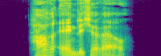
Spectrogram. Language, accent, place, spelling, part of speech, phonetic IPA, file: German, Germany, Berlin, haarähnlicherer, adjective, [ˈhaːɐ̯ˌʔɛːnlɪçəʁɐ], De-haarähnlicherer.ogg
- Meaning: inflection of haarähnlich: 1. strong/mixed nominative masculine singular comparative degree 2. strong genitive/dative feminine singular comparative degree 3. strong genitive plural comparative degree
